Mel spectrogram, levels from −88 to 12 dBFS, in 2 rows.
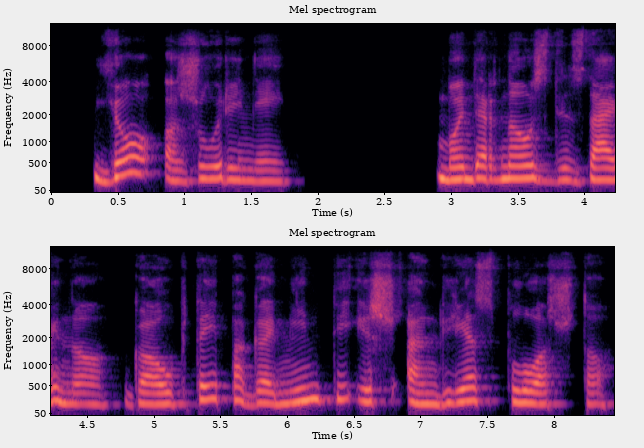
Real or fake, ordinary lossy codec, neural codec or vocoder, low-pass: real; Opus, 32 kbps; none; 10.8 kHz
